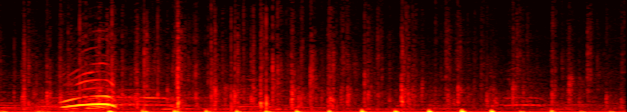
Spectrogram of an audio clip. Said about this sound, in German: Applaus für die Kandidaten, bitte.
